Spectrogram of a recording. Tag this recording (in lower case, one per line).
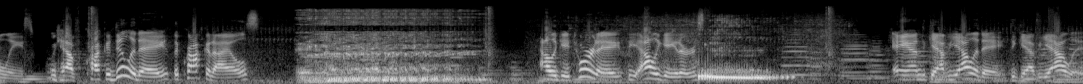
crocodiles hissing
